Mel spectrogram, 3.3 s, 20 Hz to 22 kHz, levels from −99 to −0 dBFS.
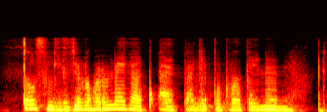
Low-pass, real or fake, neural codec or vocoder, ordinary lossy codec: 5.4 kHz; fake; codec, 44.1 kHz, 1.7 kbps, Pupu-Codec; none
